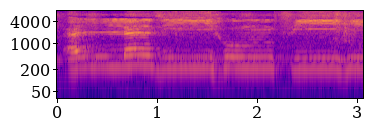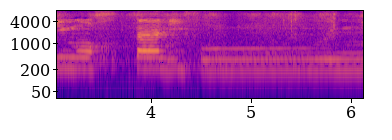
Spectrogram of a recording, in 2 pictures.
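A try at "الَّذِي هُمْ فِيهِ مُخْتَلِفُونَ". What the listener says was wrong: Kha tu bagi lagi smooth dan panjang lagi kan.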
